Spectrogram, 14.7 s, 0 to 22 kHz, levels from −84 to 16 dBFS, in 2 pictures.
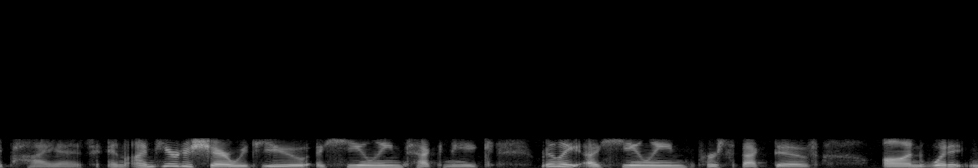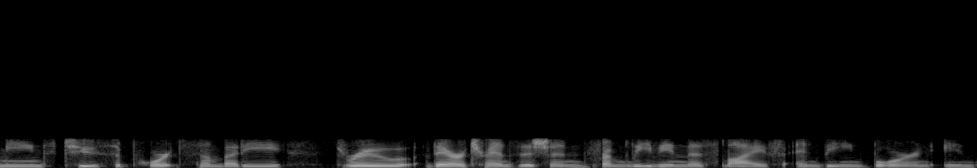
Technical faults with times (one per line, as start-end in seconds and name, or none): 0.00-14.67 AMR narrowband mobile codec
